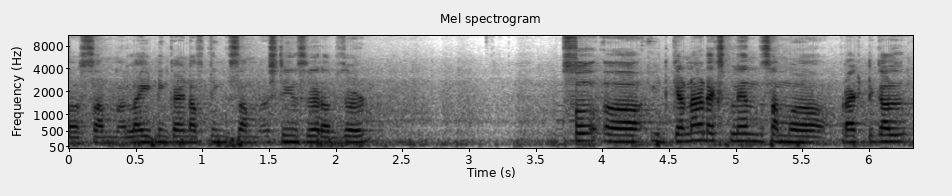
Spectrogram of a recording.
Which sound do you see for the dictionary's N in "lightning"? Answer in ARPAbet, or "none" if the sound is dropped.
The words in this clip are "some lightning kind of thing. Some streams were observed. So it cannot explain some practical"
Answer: none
